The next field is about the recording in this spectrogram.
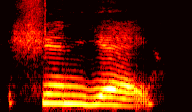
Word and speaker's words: Shinyei: Okay, so question number one, how do you pronounce your last name? I have tried and tried it. I just don't know. So, You pronounce it like Shinyei. – Shinyei. Okay. My first thought was Shinyi, but I bet that's wrong.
